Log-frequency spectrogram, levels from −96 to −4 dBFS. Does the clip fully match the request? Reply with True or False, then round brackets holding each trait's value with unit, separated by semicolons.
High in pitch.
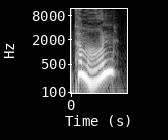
True (250 Hz)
